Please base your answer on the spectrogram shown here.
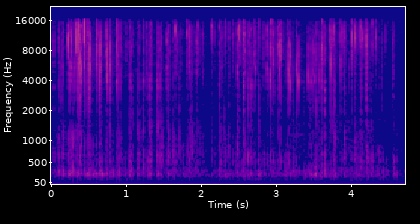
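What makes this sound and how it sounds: Long nails scratch and tap the top of a small black quilted faux-leather belt bag and its gold metal chains. The result is a quiet, dense run of crisp, bright scratches and clicks with almost no low end.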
